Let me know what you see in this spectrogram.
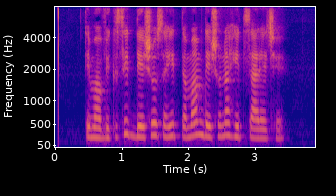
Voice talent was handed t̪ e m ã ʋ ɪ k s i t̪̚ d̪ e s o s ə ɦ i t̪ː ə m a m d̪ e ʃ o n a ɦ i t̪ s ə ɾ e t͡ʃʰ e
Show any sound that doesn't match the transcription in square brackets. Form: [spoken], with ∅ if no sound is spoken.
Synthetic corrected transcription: t̪ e m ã ʋ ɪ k s i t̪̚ d̪ e [ʃ] o s ə ɦ i t̪ː ə m a m d̪ e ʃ o n a ɦ i t̪ s [a] ɾ e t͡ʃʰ e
